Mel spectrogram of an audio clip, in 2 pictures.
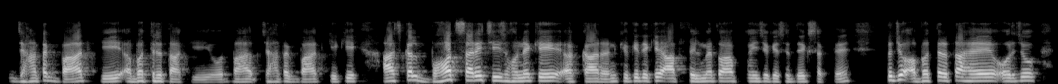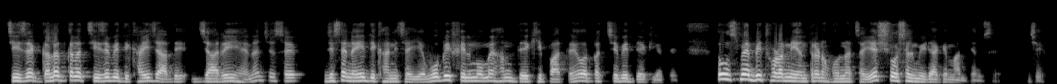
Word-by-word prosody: जहाँ 140 +2 -3
तक 185 - +2
बात 150 +6 +3
की 135 +3 -1
अभद्रता 150 -3 0
की 115 -1 -12
और 115 +1 -5
बा 125 - -1 0.2
जहाँ 125 +1 -5
तक 145 - -1
बात 125 +1 -1
की 130 - -4
कि, 145 +3 -4 0.3
आजकल 160 +6 +3 0.2
बहुत 210 +11 +4
सारी 195 -1 +5
चीज़ 180 -5 -1
होने 155 +2 +1
के 165 0 +2
अ, - - +2
कारण 135 -1 +2
क्योंकि 150 +2 -2
देखिए 160 +2 +1
आप 140 0 +2
फ़िल्में 145 +1 +1
तो 150 - +2
आप 145 0 +2
कई 145 -1 -2
जगह 140 -1 -2
से 140 - -8
देख 135 +1 -3
सकते - - -8
हैं। - - -6 0.4
तो 195 - +3
जो 220 +3 +4
अभद्रता 165 +4 +3
है 165 +1 +4
और 155 -1 0
जो 175 +2 -1 0.3
चीज़ें 165 +2 +2
गलत-गलत 190 +2 +3
चीज़ें 155 +2 +2
भी 165 - +4
दिखाई 145 +2 -1
जादी 130 +2 -1 0.2
जा 135 -1 +2
रही 150 +3 0
है 125 -4 -5
ना 160 +7 -5
जिसे 160 -4 -4 0.3
जिसे 155 +5 +1
नहीं 165 +1 +3
दिखानी 140 -3 -1
चाहिए, 120 -2 -2
वो 160 +8 +1
भी 205 +3 +3
फ़िल्मों 165 -4 +1
में 165 +1 0
हम 155 0 -3
देख 135 -1 -1
ही 140 - -3
पाते 120 +1 -3
हैं 155 - -2
और 160 -1 +2
बच्चे 145 +1 -3
भी 145 0 +1
देख 120 -3 -5
लेते 105 -1 -12
हैं। - - -27 0.4
तो 245 - +7
उसमें 235 -1 +4
भी 220 - +5
थोड़ा 175 -1 +4
नियंत्रण 160 -1 +1
होना 135 0 -1
चाहिए 125 +7 0
सोशल 170 -4 +2
मीडिया 125 -4 0
के 120 - -7
माध्यम 95 -2 -11
से। - - -30 0.3
जी। - - -14
150 Hz, 235 wpm, -18 LUFS, 135-165 Hz, 0.4 s, तो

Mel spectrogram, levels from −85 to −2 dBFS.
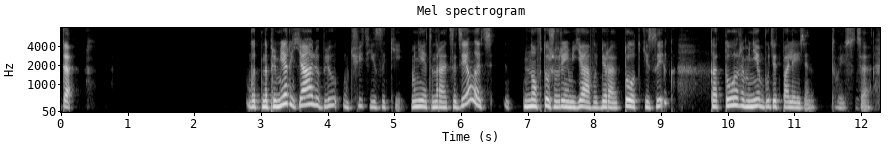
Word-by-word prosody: Да. - - +3 2.6
Вот, 205 0 -3
например, 215 +9 +5
я 265 +5 +4
люблю 245 -2 -4
учить 215 +4 -10
языки. 190 -1 -10
Мне 210 +1 +3
это 195 0 -5
нравится 195 0 -1
делать, 310 - -2 0.2
н - - -12 0.2
но 220 +1 +5
в 210 - -12
то 240 - +3
же 205 - -2
время 200 -2 +3
я 200 +1 +2
выбираю 180 -1 -2
тот 210 -3 +3
язык, 215 - -4 0.5
который 230 +4 +1
мне 215 +3 +3
будет 210 0 -3
полезен. 190 -1 -4 0.2
То 185 - -17
есть, 170 -1 -14
э, 190 - -9
205 Hz, 135 wpm, -22 LUFS, 190-225 Hz, 2.6 s, например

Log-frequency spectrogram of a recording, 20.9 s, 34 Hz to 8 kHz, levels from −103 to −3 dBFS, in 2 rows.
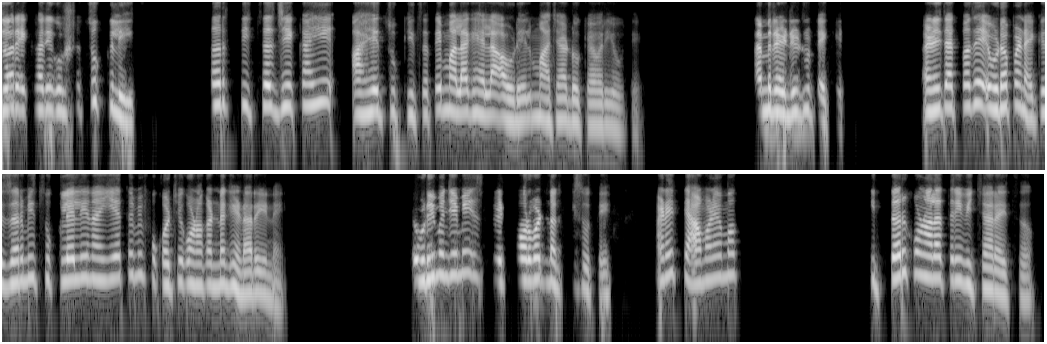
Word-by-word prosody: जर 250 +2 +4
एखादी 245 +1 0
गोष्ट 235 +1 -5
चुकली, 245 - -1 0.8
तर 285 +1 +3 0.2
तिचं 270 0 +1
जे 270 +2 +2
काही 290 +2 0 0.3
आहे 225 +2 +3
चुकीचं, 210 -2 -9
ते 245 - +1
मला 220 -1 +5
घ्यायला 210 -2 +1
आवडेल. 175 -1 0
माझ्या 175 -2 -2
डोक्यावर 150 -3 -5
येऊदे. 135 -4 -12 1.2
आय 220 - +5
एम 235 - +1
रेडी 220 -1 +5
तो - - -2
टेक - - 0
इट. 420 - -21 0.8
आणि 230 +1 +6
त्यातमध्ये 270 +2 +3
एवढं 255 0 +5
पण 280 - +2
आहे 180 - +1
की 220 +6 -4
जर 230 +3 +1
मी 270 +2 -3
चुकलेली 255 +1 0
नाहीये, 265 +1 -1
तर 300 - -6
मी 300 0 -8
फुकटची 225 -3 -4
कोणाकडून 220 -1 -1
घेणारही 170 -4 -1
नाही. 145 - -11 1.3
एवढी 250 +2 +5
म्हणजे 300 0 +2
मी 315 0 -1
स्ट्रेट 255 -3 -6
फॉरवर्ड 255 0 +4
नक्कीच 200 -1 -8
होते. 155 -4 -9 0.5
आणि 285 +4 +2
त्यामुळे 255 +1 +3
मग 300 +1 -4 1.4
इतर 250 - +2
कोणाला 285 -3 +5
तरी 250 0 0
विचारायचं 175 - -3
235 Hz, 155 wpm, -24 LUFS, 200-265 Hz, 1.4 s, आणि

